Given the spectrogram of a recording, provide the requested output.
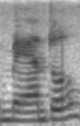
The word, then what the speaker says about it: Mandl: It's Mandl, like handle.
